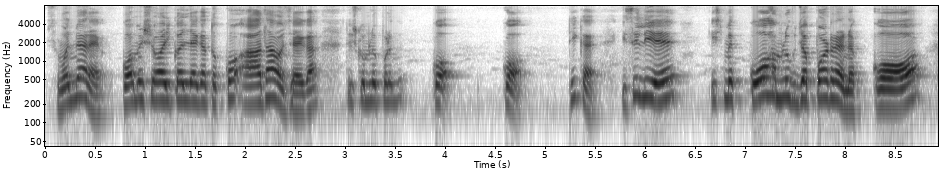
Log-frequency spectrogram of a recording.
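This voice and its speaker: A teacher giving an online alphabet lesson, patiently sounding out syllables slowly and often checking that viewers follow along. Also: medium pitch. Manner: addresses viewers as friends. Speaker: Hindi teacher.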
